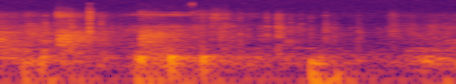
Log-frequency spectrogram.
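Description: Soft footsteps and a few faint thumps on a stage floor, with the last of the applause dying away at the start.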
